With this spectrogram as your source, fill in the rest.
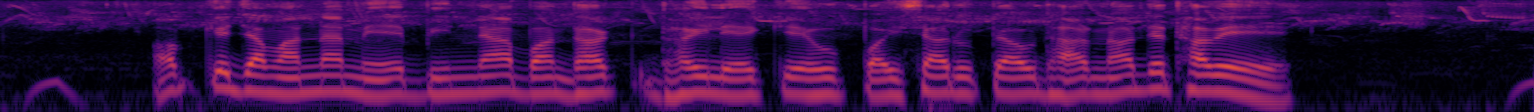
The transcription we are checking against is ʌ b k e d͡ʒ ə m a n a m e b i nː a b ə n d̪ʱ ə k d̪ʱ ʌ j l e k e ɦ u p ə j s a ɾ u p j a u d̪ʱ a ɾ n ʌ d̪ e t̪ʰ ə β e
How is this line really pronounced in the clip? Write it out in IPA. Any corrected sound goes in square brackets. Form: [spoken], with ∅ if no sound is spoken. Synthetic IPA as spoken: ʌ b k e d͡ʒ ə m a n a m e b i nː a b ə n d̪ʱ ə k d̪ʱ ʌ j l e k e ɦ u p ə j s a ɾ u p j a u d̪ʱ a ɾ n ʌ d̪ e t̪ʰ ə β e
